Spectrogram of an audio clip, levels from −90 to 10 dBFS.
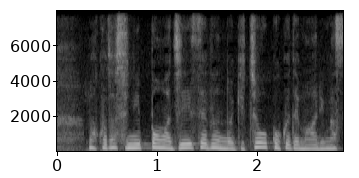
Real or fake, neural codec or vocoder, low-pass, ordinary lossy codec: real; none; none; none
